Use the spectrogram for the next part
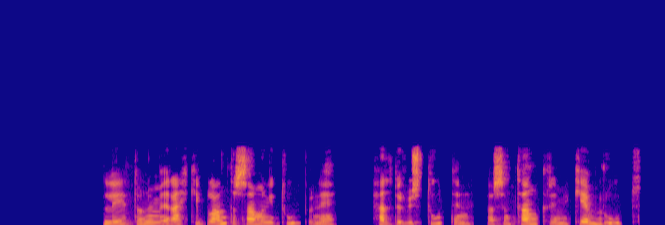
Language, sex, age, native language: Icelandic, female, 30-39, Icelandic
